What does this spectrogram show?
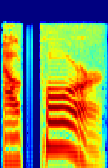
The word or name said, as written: outpour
